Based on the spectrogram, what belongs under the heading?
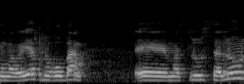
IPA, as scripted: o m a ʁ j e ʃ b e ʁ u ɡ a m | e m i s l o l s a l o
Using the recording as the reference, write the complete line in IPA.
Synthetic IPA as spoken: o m a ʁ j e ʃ b e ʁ u b a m | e m a s l u l s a l u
